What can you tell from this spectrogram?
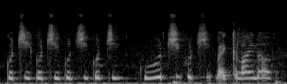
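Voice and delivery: put-on high, soft cooing at a baby; mock tender baby talk. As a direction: coo to make the baby laugh.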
